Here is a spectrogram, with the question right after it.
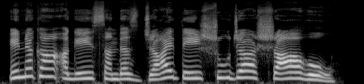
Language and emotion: Sindhi, neutral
